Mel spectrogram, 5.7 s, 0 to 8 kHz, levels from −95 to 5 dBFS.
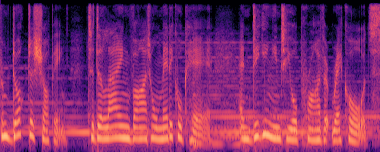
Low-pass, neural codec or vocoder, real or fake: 7.2 kHz; none; real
